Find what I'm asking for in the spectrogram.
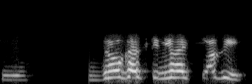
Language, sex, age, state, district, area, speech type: Kashmiri, female, 18-30, Jammu and Kashmir, Bandipora, rural, conversation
